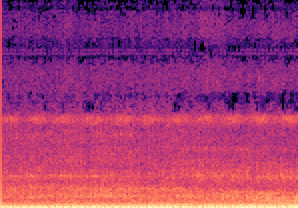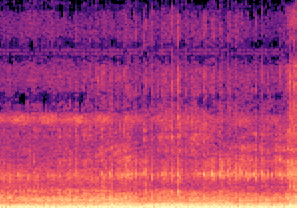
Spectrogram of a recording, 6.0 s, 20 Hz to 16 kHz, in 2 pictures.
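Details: Resurrected 383 V8 with oil pressure, fan bolt on front loose, revved to hit the pipes: deep rumble climbing as throttle opens, strong and even through the exhaust with no knock or miss; healthy rev.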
